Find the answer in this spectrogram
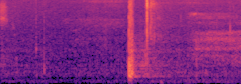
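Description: A sharp snap about a second in, with a fainter second snap just after it, over quiet room tone.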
